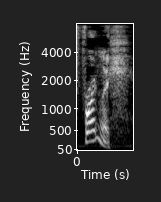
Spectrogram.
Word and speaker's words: Freundlich: Fred Freundlich is with us. Fred, your last name in German would be Freundlich. Right. How do you say it? Pretty close to that. Oh, great. Exactly that.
